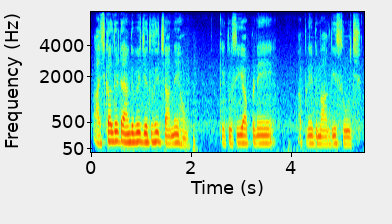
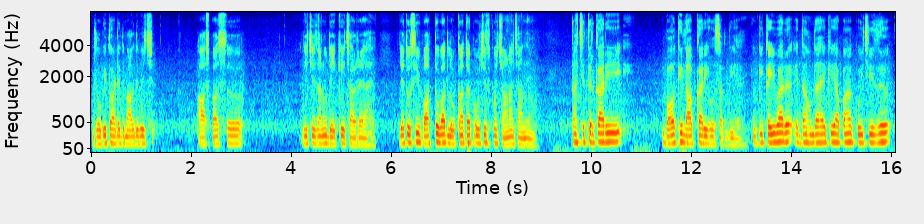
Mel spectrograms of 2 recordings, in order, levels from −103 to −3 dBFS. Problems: none marked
